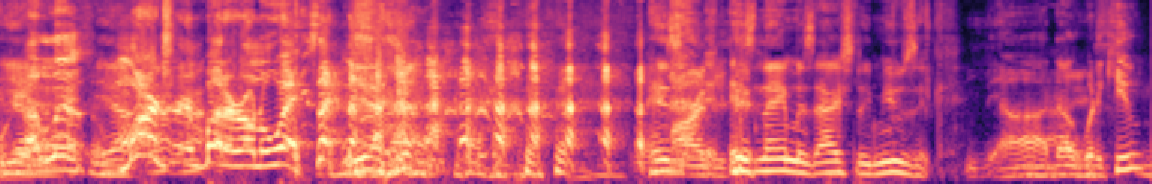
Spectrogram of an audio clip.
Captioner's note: all laughing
